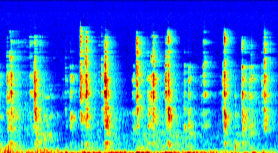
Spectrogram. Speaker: this is where clicking clicks happen you can hear I've mentioned and this clicking means that it hits a household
